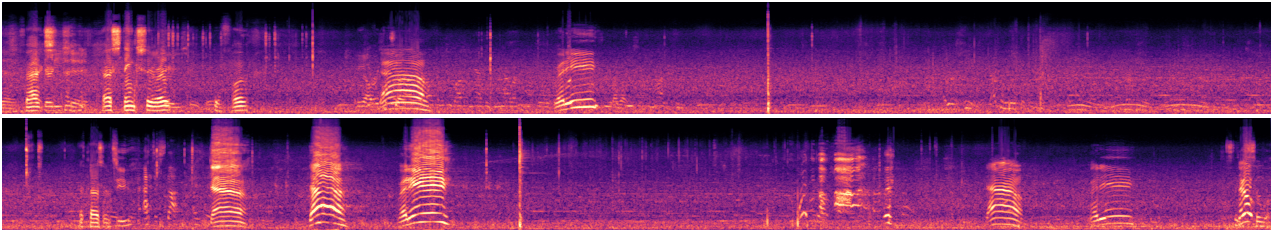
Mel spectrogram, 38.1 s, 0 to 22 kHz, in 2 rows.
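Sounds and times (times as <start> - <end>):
distant traffic hum: 0.0 - 38.0
outdoor background noise: 0.0 - 38.0
sharp slap: 11.4 - 11.7, 26.8 - 27.0.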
